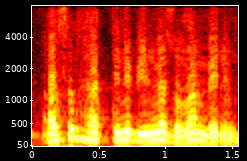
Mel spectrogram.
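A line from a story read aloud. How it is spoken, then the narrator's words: Plain. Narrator (Turkish): dedi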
